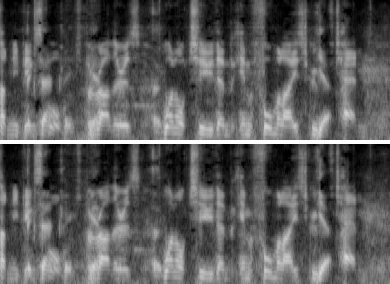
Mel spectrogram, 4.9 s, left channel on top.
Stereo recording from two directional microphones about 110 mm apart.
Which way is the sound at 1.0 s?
Centre (ahead or behind).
